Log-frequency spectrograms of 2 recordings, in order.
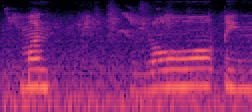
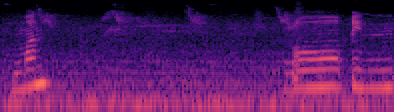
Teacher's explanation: یہاں پہ ہم سکتہ ایسے کریں گے کہ سانس جاری رہے گی، آواز رک جائے گی۔ ٹھیک ہے جی، سانس جاری رہے گی، آواز رک جائے گی۔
